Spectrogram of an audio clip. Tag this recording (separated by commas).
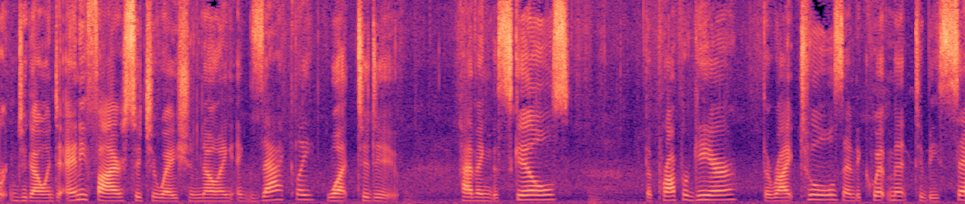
Speech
